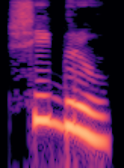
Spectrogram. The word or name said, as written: ಶಿಖರಿ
